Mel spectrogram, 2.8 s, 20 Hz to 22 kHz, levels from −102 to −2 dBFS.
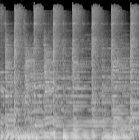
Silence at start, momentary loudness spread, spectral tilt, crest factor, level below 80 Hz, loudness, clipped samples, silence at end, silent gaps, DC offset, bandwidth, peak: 0 s; 2 LU; -4 dB/octave; 14 dB; -36 dBFS; -22 LUFS; under 0.1%; 0 s; none; under 0.1%; 19.5 kHz; -8 dBFS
